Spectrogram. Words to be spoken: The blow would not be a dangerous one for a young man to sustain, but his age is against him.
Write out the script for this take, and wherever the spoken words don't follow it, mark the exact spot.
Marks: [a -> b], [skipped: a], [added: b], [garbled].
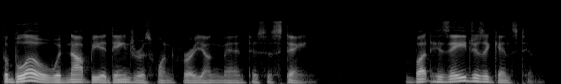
The blow would not be a dangerous one for a young man to sustain, but his age is against him.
